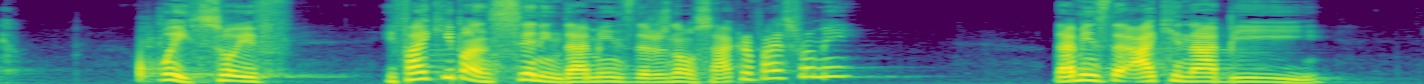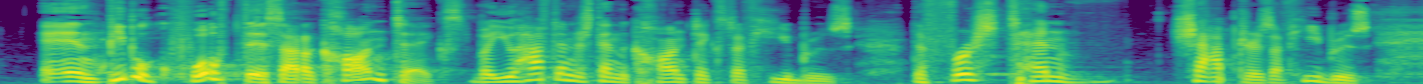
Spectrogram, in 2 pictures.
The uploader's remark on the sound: a sermon preached at ILOE Church in Bellevue, WA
